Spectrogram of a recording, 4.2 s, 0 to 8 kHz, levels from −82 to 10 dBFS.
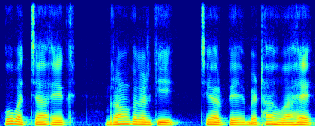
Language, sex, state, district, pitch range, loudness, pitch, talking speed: Hindi, male, Arunachal Pradesh, Lower Dibang Valley, 130-140 Hz, -14 LUFS, 130 Hz, 155 wpm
